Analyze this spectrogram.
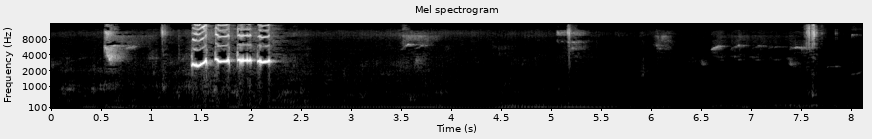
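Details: A young sirtu, recorded as a lure call to prompt other sirtu to sing, gives a quick burst of four clear, ringing whistled notes near the start, then only scattered faint chips and ticks.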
